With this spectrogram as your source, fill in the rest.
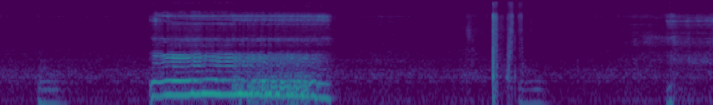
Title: Serious Nap Time: Dog snores like a grown man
